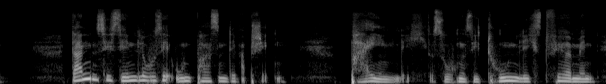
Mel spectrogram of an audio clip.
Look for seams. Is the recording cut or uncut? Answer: cut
